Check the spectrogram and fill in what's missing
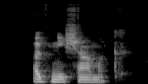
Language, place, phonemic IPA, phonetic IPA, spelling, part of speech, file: Hindi, Delhi, /əɡ.nɪ.ʃɑː.mək/, [ɐɡ.nɪ.ʃäː.mɐk], अग्निशामक, noun, LL-Q1568 (hin)-अग्निशामक.wav
- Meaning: 1. fire extinguisher 2. firefighter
